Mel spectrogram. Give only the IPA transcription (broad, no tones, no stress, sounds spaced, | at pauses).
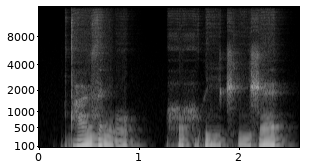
dˤ o̤ j ʏː z ɛ ŋ o | h o h o̤ ʔ iː t͡ʃʰ iː ʃ ɛ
